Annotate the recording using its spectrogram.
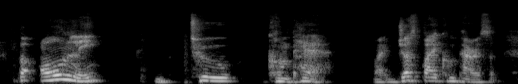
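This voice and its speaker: A man with a British accent talks in a fairly high, somewhat breathy voice with lively intonation. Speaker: Islamic lecturer. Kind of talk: lecture. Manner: hesitant, many fillers.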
